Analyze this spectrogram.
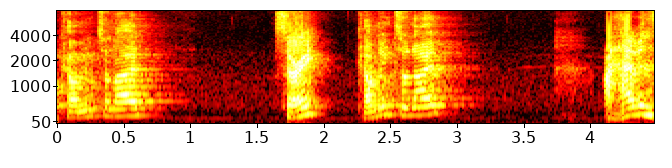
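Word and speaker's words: Cummingtonite: Okay, so there's an actual mineral called Coming Tonight, which sounds like you're coming tonight. Yes. It's an actual it's spelled differently because it's named after someone called Cummington.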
